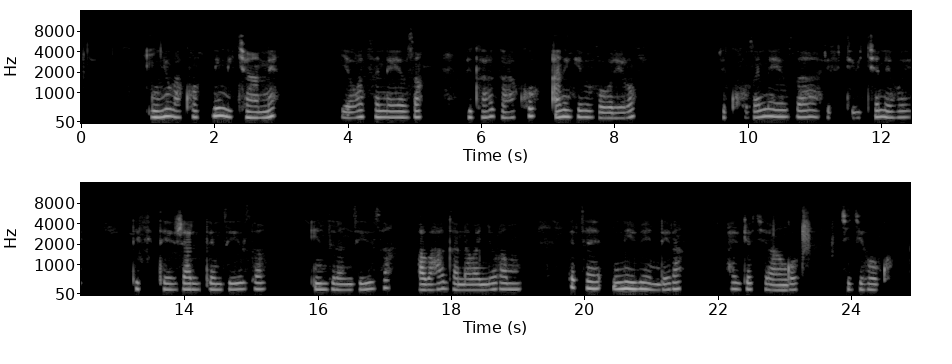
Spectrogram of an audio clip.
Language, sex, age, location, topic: Kinyarwanda, female, 18-24, Kigali, health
